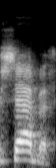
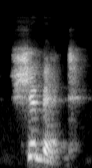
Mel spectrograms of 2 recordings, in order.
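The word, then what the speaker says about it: שבת: Similar, if you say Sabat, I'm gonna go to Sabat today. Sounds weird. If you say Sabbat, that sounds natural.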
